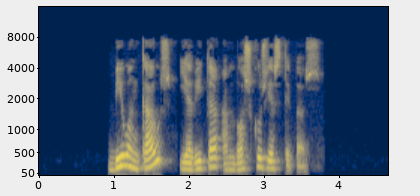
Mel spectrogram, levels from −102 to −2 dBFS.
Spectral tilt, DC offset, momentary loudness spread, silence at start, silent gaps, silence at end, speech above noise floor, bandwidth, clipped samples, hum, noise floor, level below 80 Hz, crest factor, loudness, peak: -4.5 dB/octave; under 0.1%; 12 LU; 0.9 s; none; 0.95 s; over 71 dB; 8.2 kHz; under 0.1%; none; under -90 dBFS; -60 dBFS; 18 dB; -20 LUFS; -4 dBFS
